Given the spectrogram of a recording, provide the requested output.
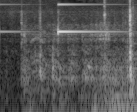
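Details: Volkswagen Golf V crank no-start after battery connected in reverse, after replacing ECU with scrapyard unit: a few clicks, then engine catches and settles into low, steady run; normal engine start.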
